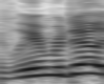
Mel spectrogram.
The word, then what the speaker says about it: Liam Riddell: That's me, Liam Riddell.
